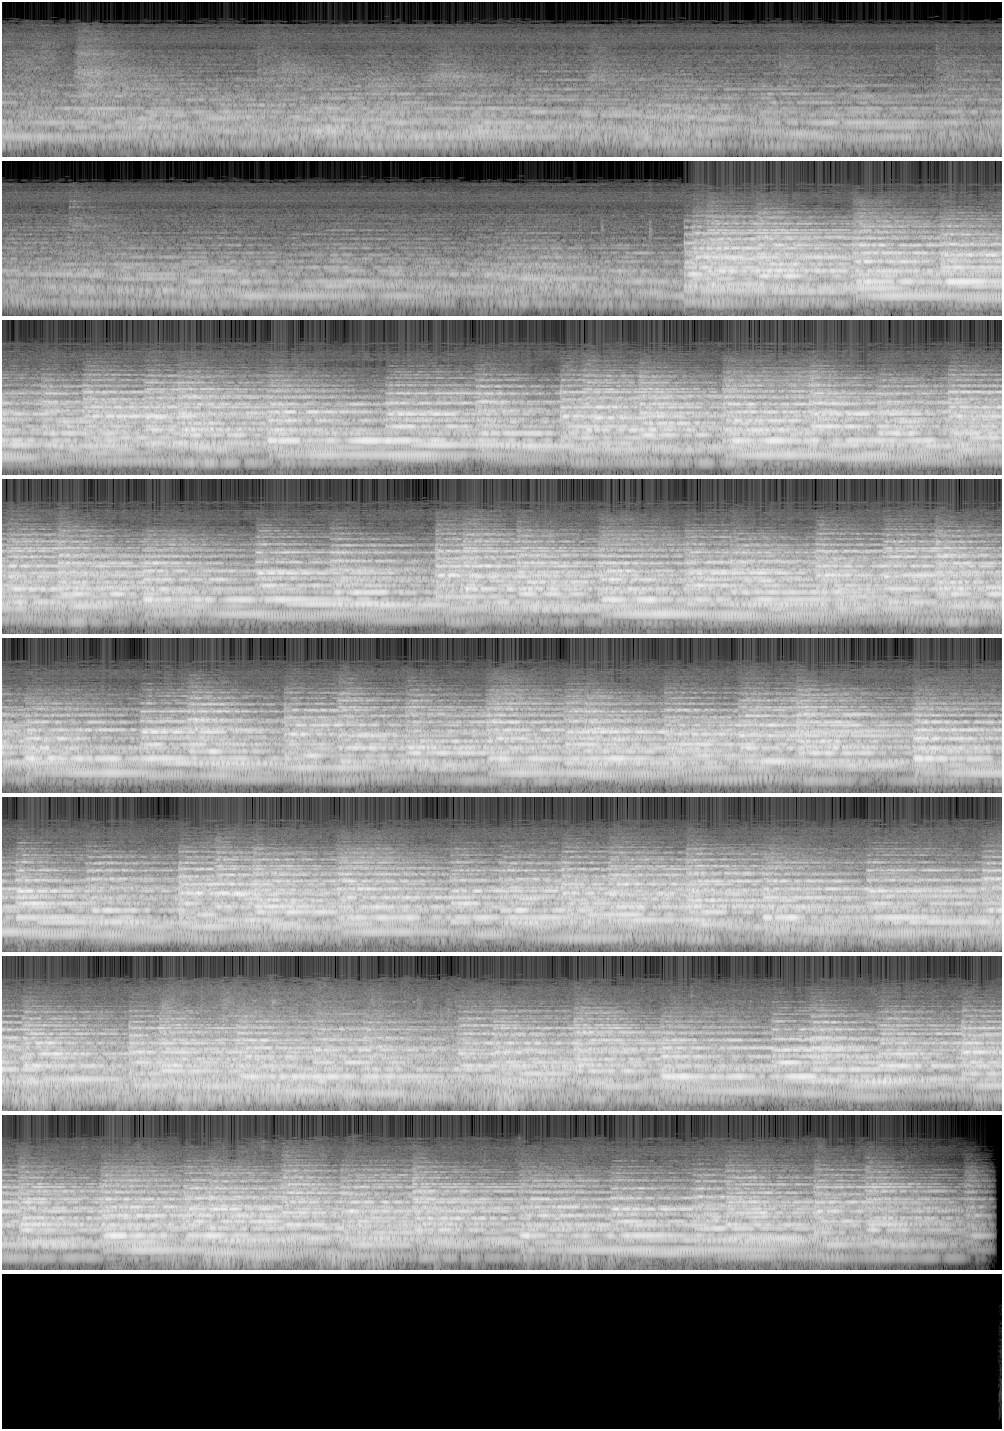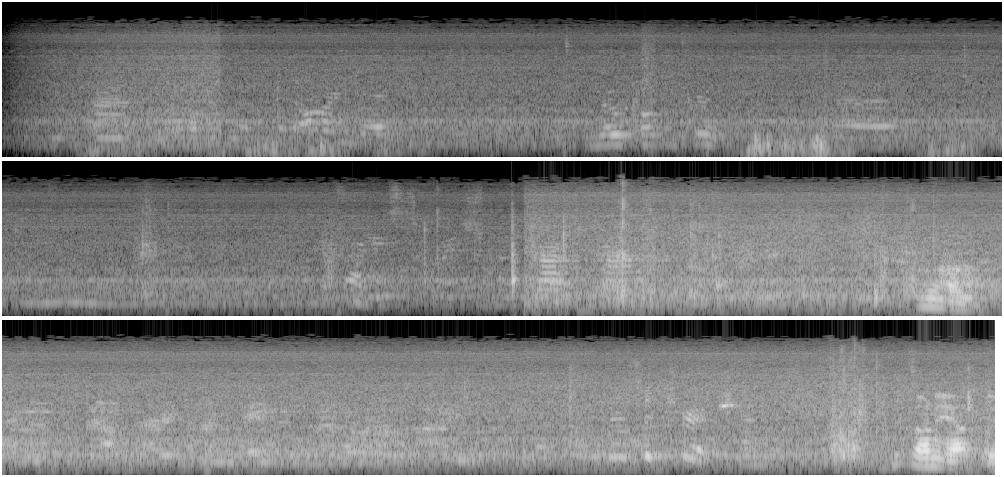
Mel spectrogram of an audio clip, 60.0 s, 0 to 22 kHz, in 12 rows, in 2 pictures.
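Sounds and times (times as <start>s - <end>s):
church bells change ringing: 0.0s - 40.0s, 52.6s - 59.9s.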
